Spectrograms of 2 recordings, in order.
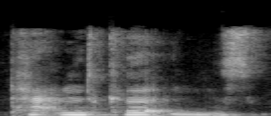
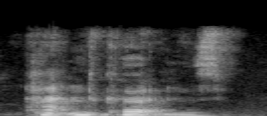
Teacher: So sometimes we don't say t. It just softens up like patterned curtains. It's kind of glottal, it says. Do you know glottal?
